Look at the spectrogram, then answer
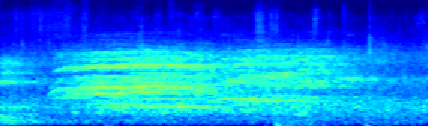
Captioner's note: audience cheering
